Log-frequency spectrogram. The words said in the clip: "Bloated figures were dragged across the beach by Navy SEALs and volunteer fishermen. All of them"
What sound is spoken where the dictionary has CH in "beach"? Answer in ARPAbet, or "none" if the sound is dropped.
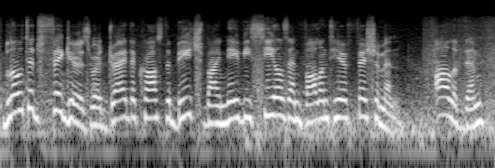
CH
